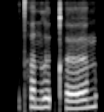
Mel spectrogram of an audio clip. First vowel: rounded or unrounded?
unrounded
